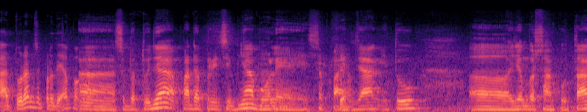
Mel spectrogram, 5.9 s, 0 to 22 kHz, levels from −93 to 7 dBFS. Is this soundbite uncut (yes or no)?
yes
